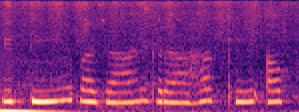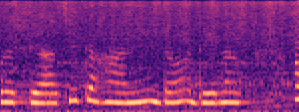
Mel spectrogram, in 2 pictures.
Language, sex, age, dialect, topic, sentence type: Maithili, female, 36-40, Southern/Standard, banking, statement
